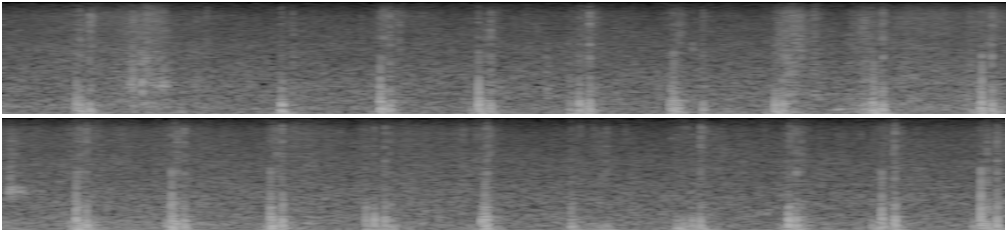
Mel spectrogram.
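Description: Fingertips tap the outer wall of a small, empty, hollow wooden bowl in a steady run of soft, muted knocks, about two per second. Each tap gives a short, dull thump with a brief woody click that dies away almost at once.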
